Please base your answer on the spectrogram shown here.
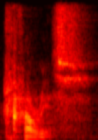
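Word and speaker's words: charis (χάρις): And the word grace, charis, here speaks, charis. That's how they pronounce it, they say.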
